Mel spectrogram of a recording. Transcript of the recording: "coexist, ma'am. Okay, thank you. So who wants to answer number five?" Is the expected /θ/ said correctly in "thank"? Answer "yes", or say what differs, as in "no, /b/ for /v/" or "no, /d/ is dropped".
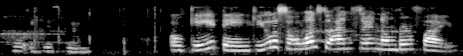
no, /t/ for /θ/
